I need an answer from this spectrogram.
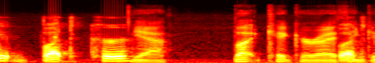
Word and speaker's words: Butker: Butker? Yeah, butt kicker, I think, is Butker. the official Butt pronunciation.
